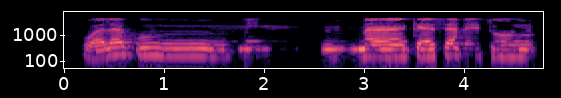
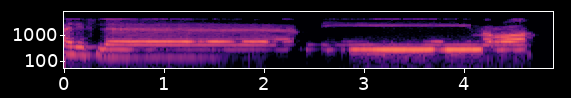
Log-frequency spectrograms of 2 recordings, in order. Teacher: الإضغام. إضغام، ندخل الميم الأولى في الثانية فتصير ميما واحدة مشددة، ويلزم أن تأتي بتشديد بكمال التشديد وإظهار الغنة · Shown in: first take · ولذلك أقول يجب إظهار الغنة مع تشديد الميم.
